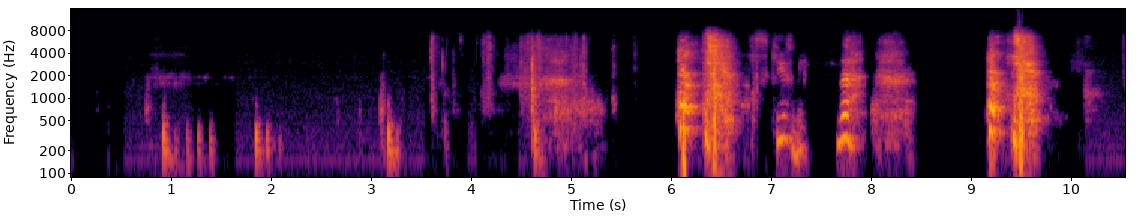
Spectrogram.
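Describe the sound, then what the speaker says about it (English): A single loud, close sneeze bursts out during a live watercolour painting session, followed by a short spoken apology; quieter pencil and handling sounds come before it. "I guess I needed to sneeze."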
